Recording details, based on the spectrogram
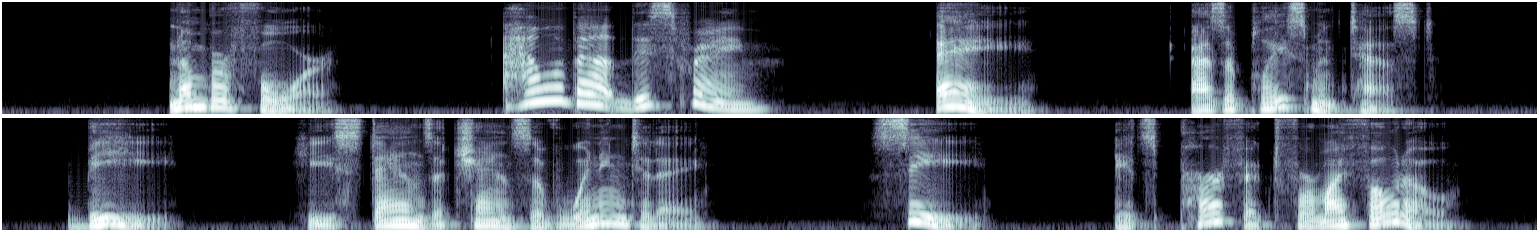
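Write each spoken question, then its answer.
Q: How about this frame?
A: C: It's perfect for my photo.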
